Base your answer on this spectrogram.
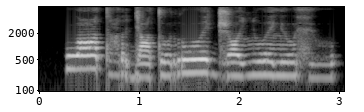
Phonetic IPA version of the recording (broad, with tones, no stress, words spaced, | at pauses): wɑ˦ tɑ̤˧rɟɑ˨tu˨r wu˦ɪ̯ d͡ʒɔ˧ə̯ʎu˧ɪ̯lʲu˧xʲṳ˧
